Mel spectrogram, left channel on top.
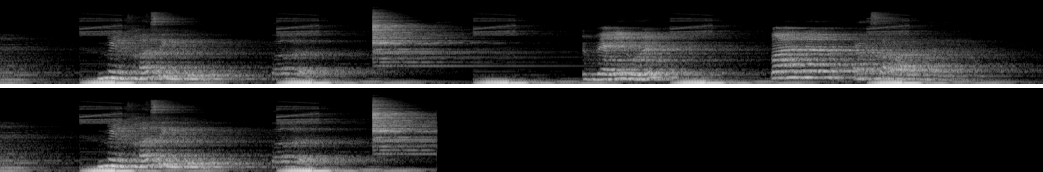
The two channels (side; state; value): right; drops out; at 4.4 s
